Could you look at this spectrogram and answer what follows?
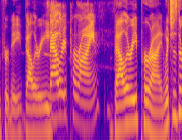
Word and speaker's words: Valerie Perrine: Can you pronounce her name for me? Valerie Perrine.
